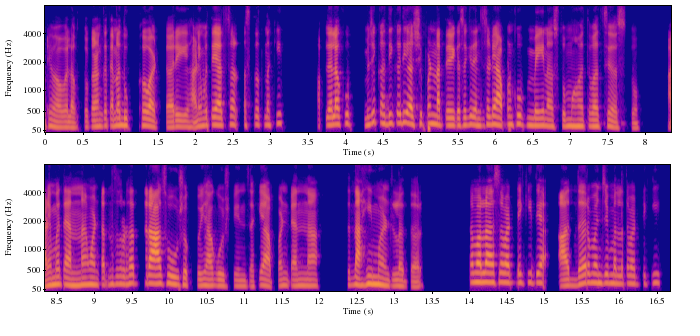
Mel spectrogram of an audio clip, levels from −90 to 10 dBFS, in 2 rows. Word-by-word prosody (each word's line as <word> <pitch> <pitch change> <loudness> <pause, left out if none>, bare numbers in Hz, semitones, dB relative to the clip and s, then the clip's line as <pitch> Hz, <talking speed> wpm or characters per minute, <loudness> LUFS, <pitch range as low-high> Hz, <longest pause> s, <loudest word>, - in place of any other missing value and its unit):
ठेवावा 130 -5 -2
लागतो 125 +1 -6
कारण 145 +1 0
का 165 - -4
त्यांना 160 +1 0
दुःख 170 0 -3
वाटतं. 140 -7 +1
अरे, 135 +2 +1
आणि 130 +3 -2
मग 165 - -2
ते 185 - +6
आजकाल 175 +2 +3
असतात 190 +3 -7
ना, 180 - -4
की 220 - -6 0.5
आपल्याला 180 +2 +3
खूप 215 - -5 0.2
म्हणजे 185 +7 -2
कधी-कधी 220 +2 -1
अशी 210 +1 +2
पण 215 - -1
नातेवाईक 175 -3 +2
त्यांच्यासाठी 185 +1 -1
आपण 185 +1 +3
खूप 200 -4 -2
मेन 170 -1 +1
असतो, 150 0 -4
महत्त्वाचे 150 -1 -1
असतो 110 -4 -6 0.4
आणि 150 - +2
मग 170 +2 +3
त्यांना 160 0 +2
म्हणतात 165 -2 0
ना, 175 - -4
थोडासा 180 +2 -1
त्रास 190 -1 +8
होऊ 180 -3 +2
शकतो 155 -3 -5
ह्या 145 -1 0
गोष्टींचा, 130 -1 -7
की 155 - -5
आपण 140 +1 -1
त्यांना 140 +1 -2 0.5
नाही 165 +2 +4
म्हटलं 145 -6 +1
तर. 115 -1 -4 0.7
तर 215 - -1
मला 220 0 +7
असं 220 +1 +1
वाटतं 210 -1 +1
की 215 - -6
ते 210 0 +1 0.3
आदर 160 +9 +1
म्हणजे, 205 -1 0
मला 195 -1 -1
तर - - -5
वाटतं, 185 0 -5
की 210 0 -8
170 Hz, 210 wpm, -23 LUFS, 145-190 Hz, 0.7 s, त्रास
